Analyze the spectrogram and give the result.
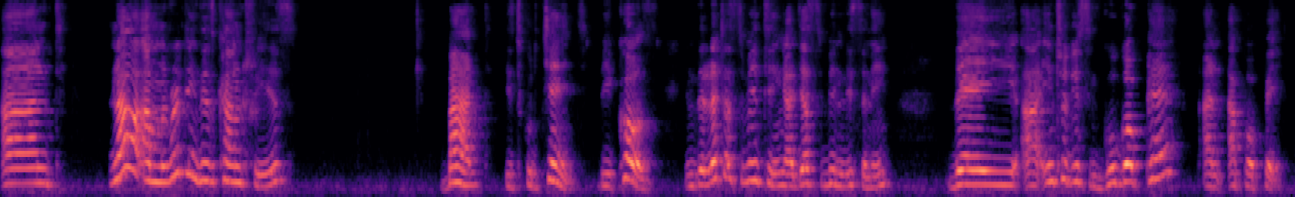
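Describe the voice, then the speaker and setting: A woman's voice: mid-range voice, expressive, unhurried. A middle-aged woman with a foreign accent, a business owner talking casually to camera, repeating phrases and reading a list aloud. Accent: non-native English. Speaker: business owner and channel host. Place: Virginia, USA.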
